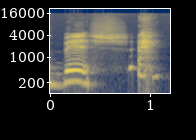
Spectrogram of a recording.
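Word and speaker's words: Bysshe: and Percy Shelly whose middle name is conveniently pronounced as Bish and I mean so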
